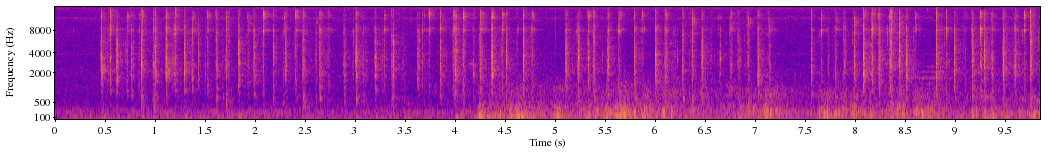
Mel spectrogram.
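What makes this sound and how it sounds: Fingertips of both hands type steadily on the hollow plastic keys of a white plastic desktop keyboard, making a quick, irregular run of short, bright clicks. A low, dull background rumble grows louder after about four seconds and continues beneath the tapping.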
